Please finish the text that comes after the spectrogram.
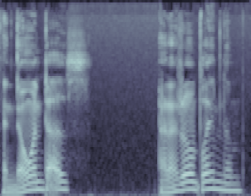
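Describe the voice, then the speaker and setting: A British man softly rambling in an improvised ASMR boyfriend roleplay, telling a drowsy, meandering story to lull a listener to sleep. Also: on the high side, big pitch swings, creaky, no echo. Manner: soft, slow, drowsy storytelling.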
